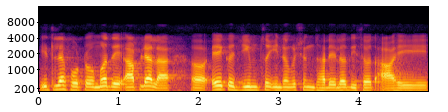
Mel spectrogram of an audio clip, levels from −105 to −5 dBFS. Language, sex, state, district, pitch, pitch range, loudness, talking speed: Marathi, male, Maharashtra, Sindhudurg, 135 Hz, 120-145 Hz, -15 LUFS, 125 wpm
